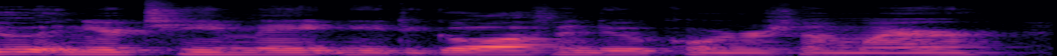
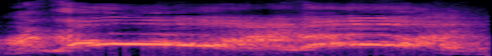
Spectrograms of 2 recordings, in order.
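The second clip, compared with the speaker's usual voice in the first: very high, loud, slow chanting call; aku signal call; 14 dB louder, slower than usual. Shown as a demonstration. Player performing his secret signal, slow shrill aku call. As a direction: howl it out like a jungle bird. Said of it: "my signal".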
